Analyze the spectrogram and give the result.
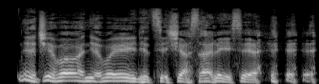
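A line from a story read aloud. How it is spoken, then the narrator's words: Laughing old man. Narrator (Russian): посмеялся дед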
